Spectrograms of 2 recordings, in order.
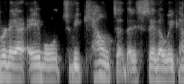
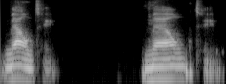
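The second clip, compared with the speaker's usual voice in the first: "Mountain" with the stress on "Moun"; stress on first syllable; much slower than usual. Shown as a demonstration. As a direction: hit "Moun" in "Mountain" and let "tain" fall away. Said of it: "The accent would be in the first syllable".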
